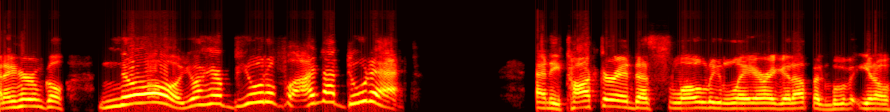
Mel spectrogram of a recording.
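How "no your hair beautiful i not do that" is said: put-on slow, high Korean-accented broken English, drawn-out no. Retelling what a man said to a woman, in a Korean accent. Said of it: "he's got that Korean accent".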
